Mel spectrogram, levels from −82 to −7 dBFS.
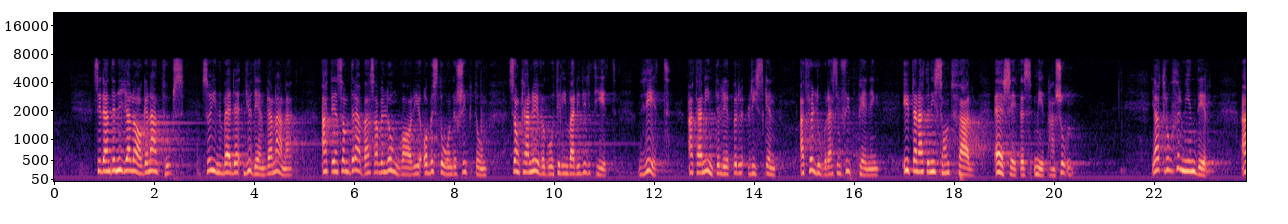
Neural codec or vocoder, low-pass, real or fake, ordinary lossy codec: none; 7.2 kHz; real; none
